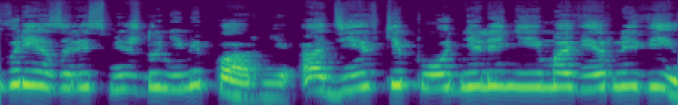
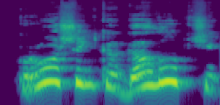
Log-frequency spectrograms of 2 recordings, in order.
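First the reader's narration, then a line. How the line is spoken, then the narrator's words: Sobbing. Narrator (Russian): всхлипывала Таня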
